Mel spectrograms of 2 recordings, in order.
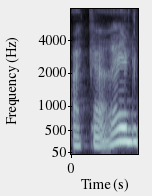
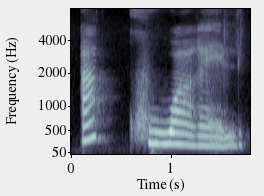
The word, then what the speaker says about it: aquarelle: une aquarelle aquarelle regardez c'est pas à Karelle mais aquarelle quoi aquarelle mais prononciation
